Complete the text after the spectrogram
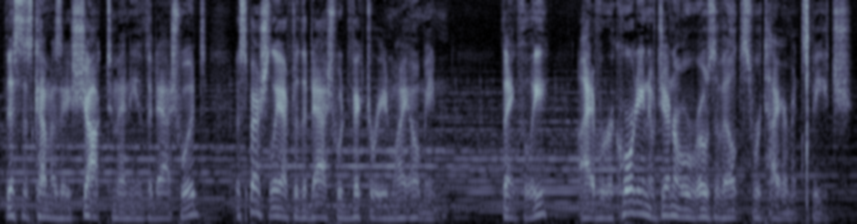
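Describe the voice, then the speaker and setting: A man's voice: deep voice, animated, quick pace. A man playing a chipper wasteland radio host, delivering upbeat, wry announcer patter in an audio drama. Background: music.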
